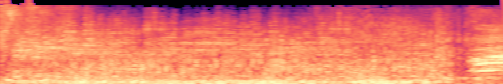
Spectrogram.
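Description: A man screams loudly and without pause for several seconds, a harsh, rough, roaring cry that briefly drops off near the end before a sharper, higher burst.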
